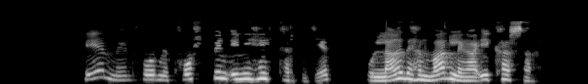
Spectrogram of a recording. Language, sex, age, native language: Icelandic, male, 40-49, Icelandic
